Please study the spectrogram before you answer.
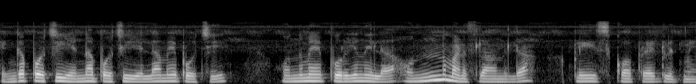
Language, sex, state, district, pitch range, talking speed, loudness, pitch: Malayalam, male, Kerala, Kasaragod, 130-150 Hz, 130 wpm, -19 LUFS, 140 Hz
